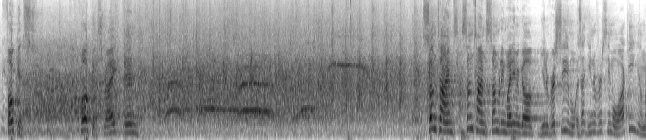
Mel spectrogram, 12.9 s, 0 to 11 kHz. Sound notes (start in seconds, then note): 0.0 audience laughing; 3.2 audience cheering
